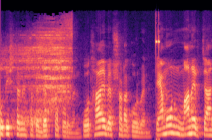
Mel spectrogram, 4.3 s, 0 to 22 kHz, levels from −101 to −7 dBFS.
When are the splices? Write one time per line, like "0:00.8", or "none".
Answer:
none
